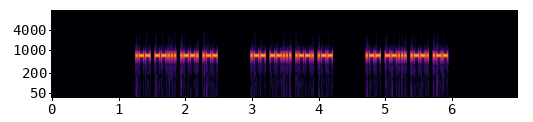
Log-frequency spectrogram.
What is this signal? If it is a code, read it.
Morse code, heard as a keyed tone, about 49 wpm, 700 Hz. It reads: W7PW W7PW W7PW
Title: USA Call Signs - 4 Characters - Repeated 3x - 50wpm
